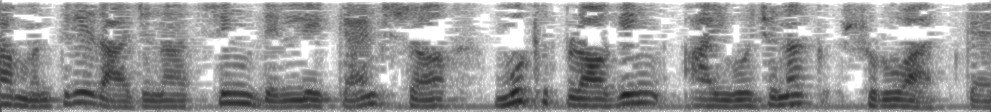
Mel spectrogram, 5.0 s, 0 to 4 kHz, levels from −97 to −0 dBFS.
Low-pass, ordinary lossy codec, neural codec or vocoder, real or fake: 3.6 kHz; none; none; real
